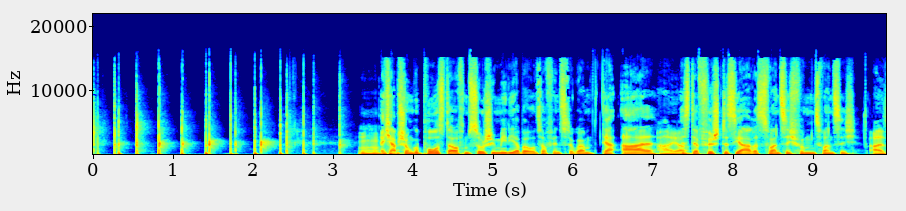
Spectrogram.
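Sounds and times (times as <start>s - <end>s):
hand clapping: 0.0s - 3.3s
speech: 3.3s - 9.9s.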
